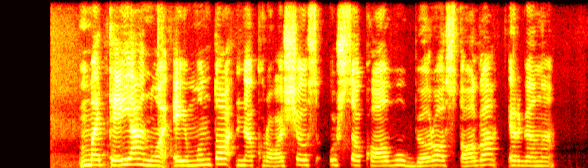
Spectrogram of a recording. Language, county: Lithuanian, Alytus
